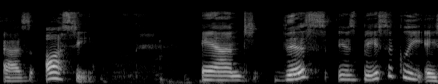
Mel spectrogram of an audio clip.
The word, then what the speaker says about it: AWSSI: So, the thing I invented was uh a weather index called the accumulated winter season severity index, AWSSI, which I pronounce as AIE.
